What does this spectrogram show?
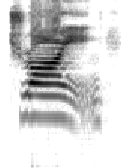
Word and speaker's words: drawing: Drawing. Здесь у нас просто переход от звука А в звук lex A. Здесь нет никаких дифтонгов и нет звука В.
